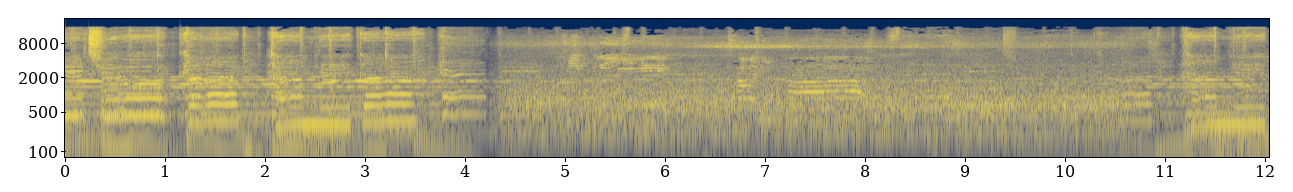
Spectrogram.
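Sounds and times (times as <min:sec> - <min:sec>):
metro train running: 0:00.0 - 0:12.0
faint high whine: 0:03.3 - 0:11.0.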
